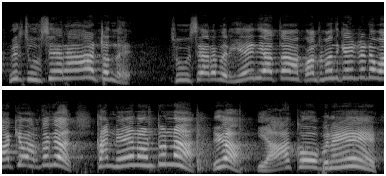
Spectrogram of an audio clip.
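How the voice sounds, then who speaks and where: A man preaching a sermon as pastor, telling a story in an animated way, acting out the voices of biblical figures and calling on the congregation to answer aloud. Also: very high voice.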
